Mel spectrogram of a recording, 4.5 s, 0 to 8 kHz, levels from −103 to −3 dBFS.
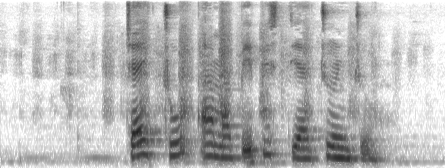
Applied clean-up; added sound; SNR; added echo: none; Dog; 15 dB; reverberation time 0.3 s.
